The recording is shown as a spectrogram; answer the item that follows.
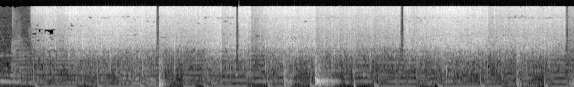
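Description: Skewered chicken liver sizzling in hot oil on a tawa. The sizzle starts about half a second in as the meat meets the oil and stays loud and steady, with a few sharp clicks.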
